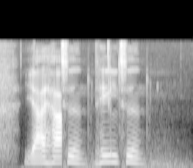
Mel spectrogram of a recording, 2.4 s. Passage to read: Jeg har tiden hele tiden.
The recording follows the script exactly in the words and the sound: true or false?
true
